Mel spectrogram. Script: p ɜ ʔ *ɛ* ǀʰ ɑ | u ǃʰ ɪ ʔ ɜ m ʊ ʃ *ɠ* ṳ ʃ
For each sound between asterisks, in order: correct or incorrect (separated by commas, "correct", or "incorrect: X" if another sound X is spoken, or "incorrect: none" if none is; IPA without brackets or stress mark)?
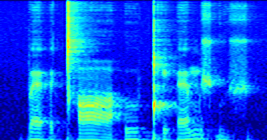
incorrect: ə, correct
